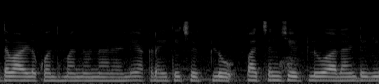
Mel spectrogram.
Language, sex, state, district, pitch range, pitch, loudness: Telugu, female, Andhra Pradesh, Guntur, 175-185 Hz, 180 Hz, -38 LUFS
